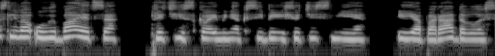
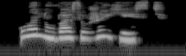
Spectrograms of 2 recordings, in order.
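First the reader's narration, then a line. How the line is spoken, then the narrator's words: Quiet reply. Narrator (Russian): ответила также тихо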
